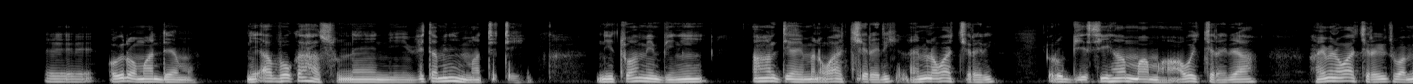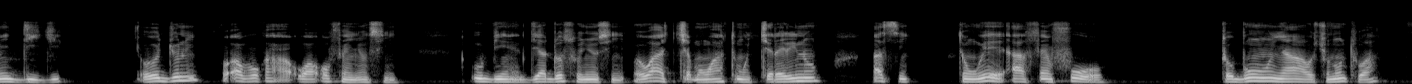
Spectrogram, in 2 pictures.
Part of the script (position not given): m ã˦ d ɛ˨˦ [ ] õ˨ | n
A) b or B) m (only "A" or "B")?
B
